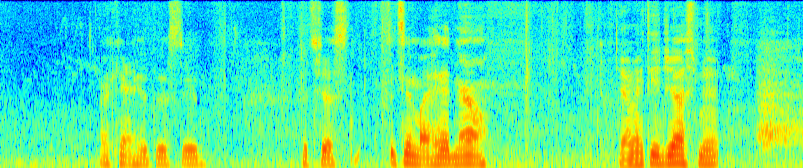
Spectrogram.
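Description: A man talks casually nearby, outdoors.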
